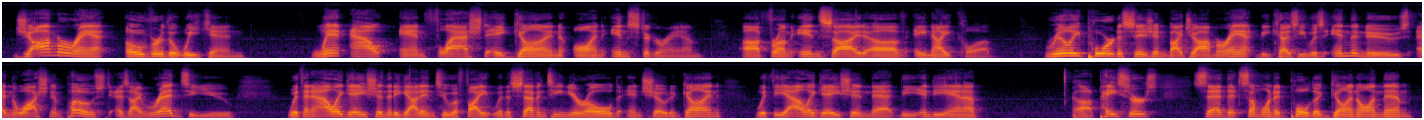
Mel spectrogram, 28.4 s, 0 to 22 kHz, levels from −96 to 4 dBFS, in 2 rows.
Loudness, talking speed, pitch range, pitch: -27 LUFS, 160 wpm, 120-145 Hz, 135 Hz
